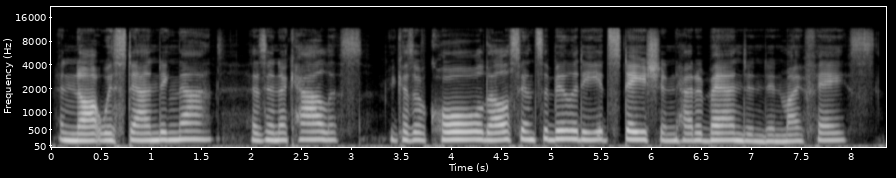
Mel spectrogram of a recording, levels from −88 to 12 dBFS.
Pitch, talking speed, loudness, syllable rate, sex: 210 Hz, 135 wpm, -15 LUFS, 4.4 syllables/s, female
